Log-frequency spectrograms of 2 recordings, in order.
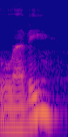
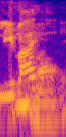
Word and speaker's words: Levy: Oh, you're pronouncing it Levy? Okay. Levy. That changes the entire campaign. Hold Sorry. Were you thinking Levi?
